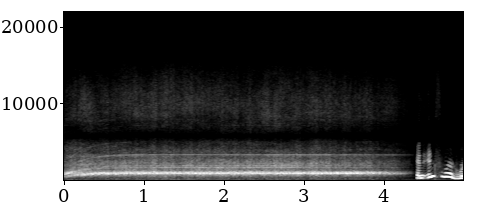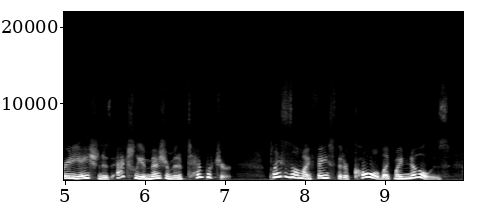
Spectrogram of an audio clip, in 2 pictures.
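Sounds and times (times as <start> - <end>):
blow dryer running: 0.0 - 4.4
speech: 4.4 - 9.9.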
